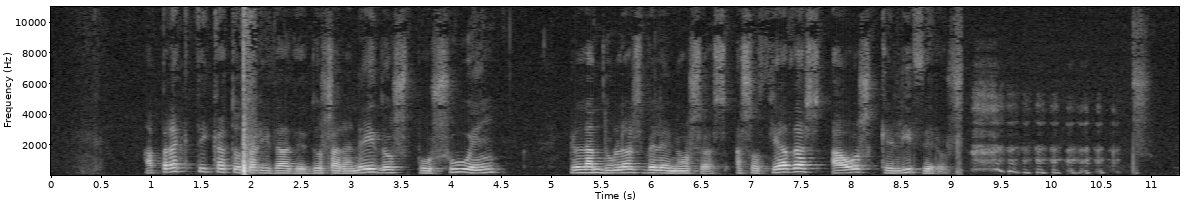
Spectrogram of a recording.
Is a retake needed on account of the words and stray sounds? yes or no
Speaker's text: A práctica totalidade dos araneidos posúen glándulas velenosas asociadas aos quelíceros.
yes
